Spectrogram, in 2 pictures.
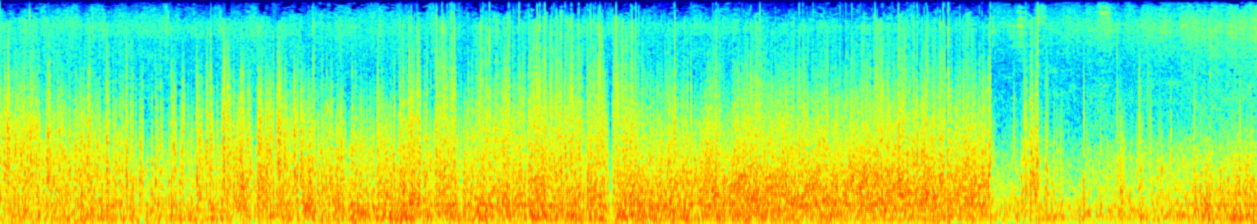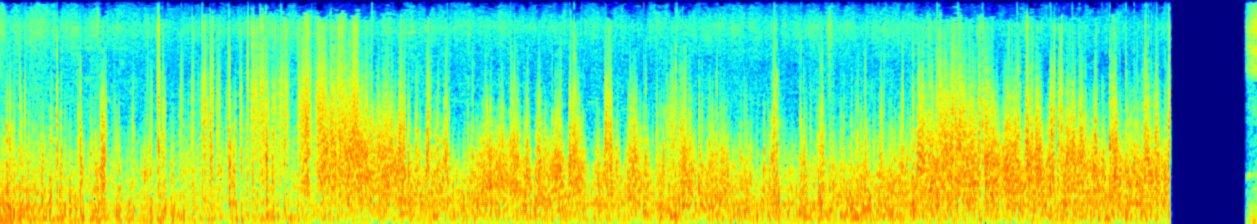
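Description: Water rushes and splashes against a moving boat.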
